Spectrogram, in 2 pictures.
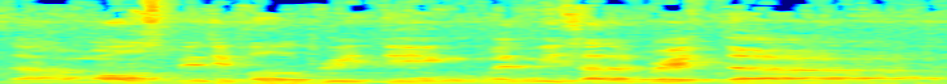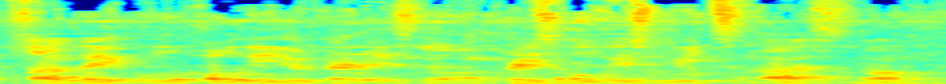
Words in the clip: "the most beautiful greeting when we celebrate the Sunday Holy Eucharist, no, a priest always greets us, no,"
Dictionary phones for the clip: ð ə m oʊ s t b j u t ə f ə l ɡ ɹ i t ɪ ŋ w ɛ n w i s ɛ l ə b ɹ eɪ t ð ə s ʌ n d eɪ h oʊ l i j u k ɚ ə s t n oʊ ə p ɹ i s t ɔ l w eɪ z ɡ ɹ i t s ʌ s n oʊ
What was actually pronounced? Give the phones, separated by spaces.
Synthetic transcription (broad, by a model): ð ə m oʊ s t b j u t ə f ə l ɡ ɹ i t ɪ ŋ w ɛ n w i s ɛ l ə b ɹ eɪ t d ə s ʌ n d eɪ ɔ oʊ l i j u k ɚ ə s n oʊ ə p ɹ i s ɔ l w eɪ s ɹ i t s ʌ s n oʊ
